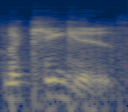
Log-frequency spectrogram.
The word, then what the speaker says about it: Mackenzie: In that case, why aren't Mackenzies pronounced McKingies?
